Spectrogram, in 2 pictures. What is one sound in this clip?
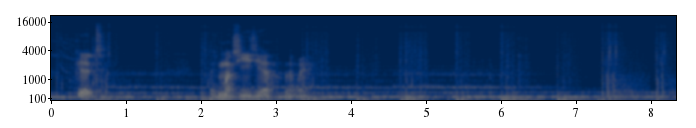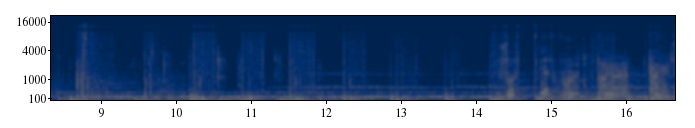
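Footsteps walk slowly across a stone floor.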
